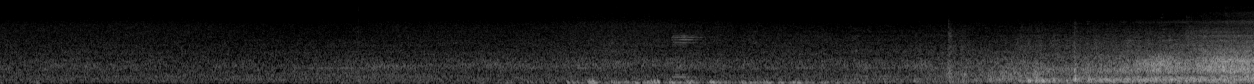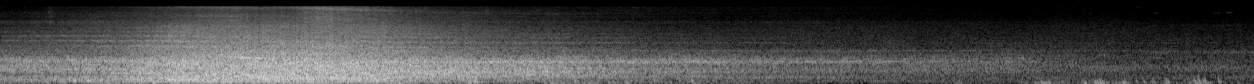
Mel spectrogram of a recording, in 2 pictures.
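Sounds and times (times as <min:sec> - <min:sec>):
diesel train engine passing: 0:08.3 - 0:25.0.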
